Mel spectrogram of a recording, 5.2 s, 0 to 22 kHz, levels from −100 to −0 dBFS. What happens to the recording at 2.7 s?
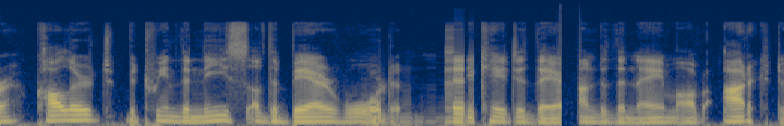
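From 2.42 to 3.16 s the speech turns into a rigid, metallic buzz near 94 Hz: robotic sound from repeated short buffers, likely from audio arriving too seldom so roughly 11 ms chunks are looped in its place for most of that stretch. A spectrogram shows flat, evenly spaced harmonic lines, and the waveform shows identical cycles repeating.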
